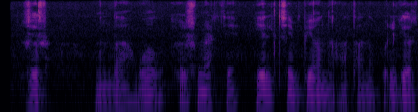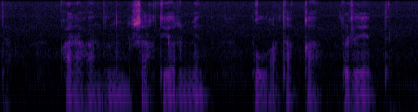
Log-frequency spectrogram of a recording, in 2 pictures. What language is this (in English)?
Kazakh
